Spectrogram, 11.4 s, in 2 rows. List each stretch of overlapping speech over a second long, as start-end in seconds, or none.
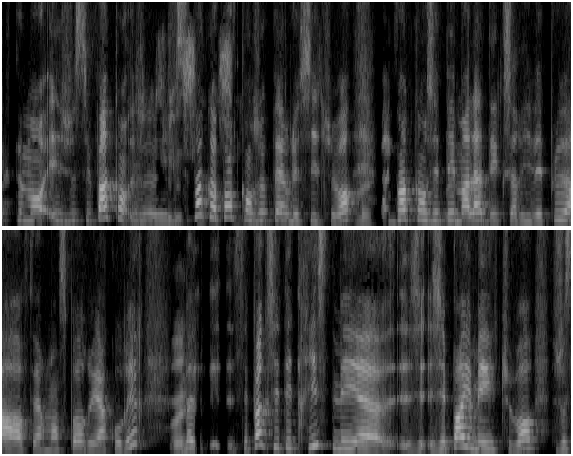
1.2-2.6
